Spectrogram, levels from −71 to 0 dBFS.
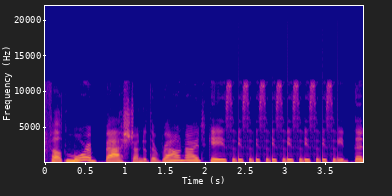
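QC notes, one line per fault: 2.40 to 3.66 s, CD stuck on one turn: the same 0.21 s slice of speech plays six times in a row, each pass cut off by a brief mute where the laser jumps back one track at a scratch, giving the quick, evenly spaced stutter of a skipping disc.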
